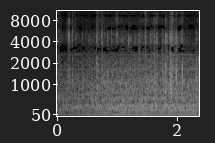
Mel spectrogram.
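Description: Small clear plastic zip-lock bags crinkling and rustling as they are handled, a steady run of small crackles.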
